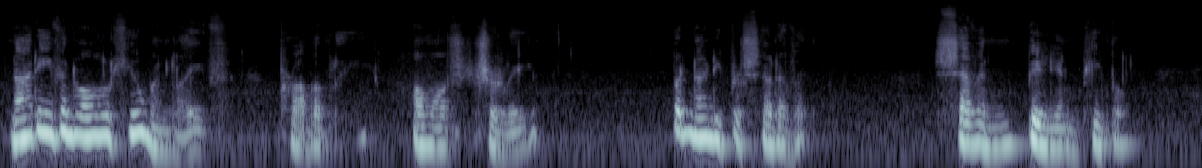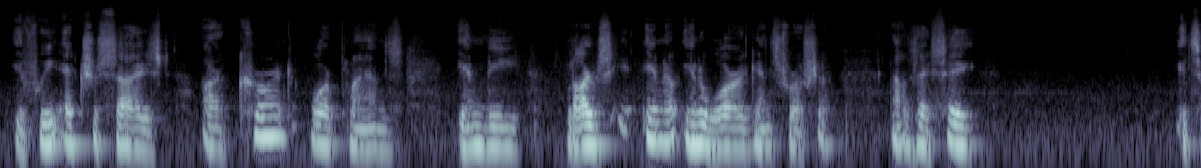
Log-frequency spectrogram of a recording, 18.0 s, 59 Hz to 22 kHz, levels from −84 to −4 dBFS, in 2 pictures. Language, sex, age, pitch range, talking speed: English, male, 60-79, 125-155 Hz, 120 wpm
